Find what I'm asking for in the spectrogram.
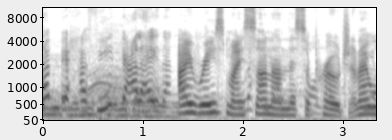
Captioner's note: through translator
